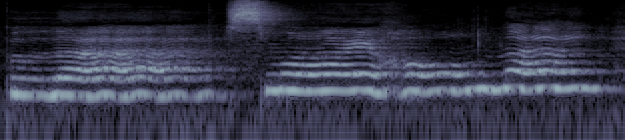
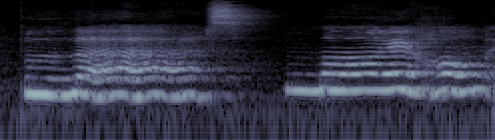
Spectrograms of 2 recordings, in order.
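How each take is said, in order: First: "Bless my homeland" sung slowly in one joined line; connected phrase. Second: "Bless my home" sung slowly with tiny pauses after each word; small gaps between words. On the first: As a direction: join "Bless my homeland" smoothly, no breaks. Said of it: "connected as a phrase". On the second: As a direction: give every word of "Bless my home" its own space. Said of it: "the smallest space between". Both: Shown as a demonstration.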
